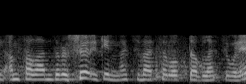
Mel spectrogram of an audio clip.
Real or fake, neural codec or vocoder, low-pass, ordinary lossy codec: fake; codec, 16 kHz, 1 kbps, X-Codec, HuBERT features, trained on balanced general audio; 7.2 kHz; AAC, 16 kbps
